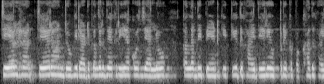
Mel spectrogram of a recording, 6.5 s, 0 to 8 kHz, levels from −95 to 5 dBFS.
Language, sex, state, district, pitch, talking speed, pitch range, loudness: Punjabi, female, Punjab, Kapurthala, 215 Hz, 240 wpm, 210-220 Hz, -14 LUFS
